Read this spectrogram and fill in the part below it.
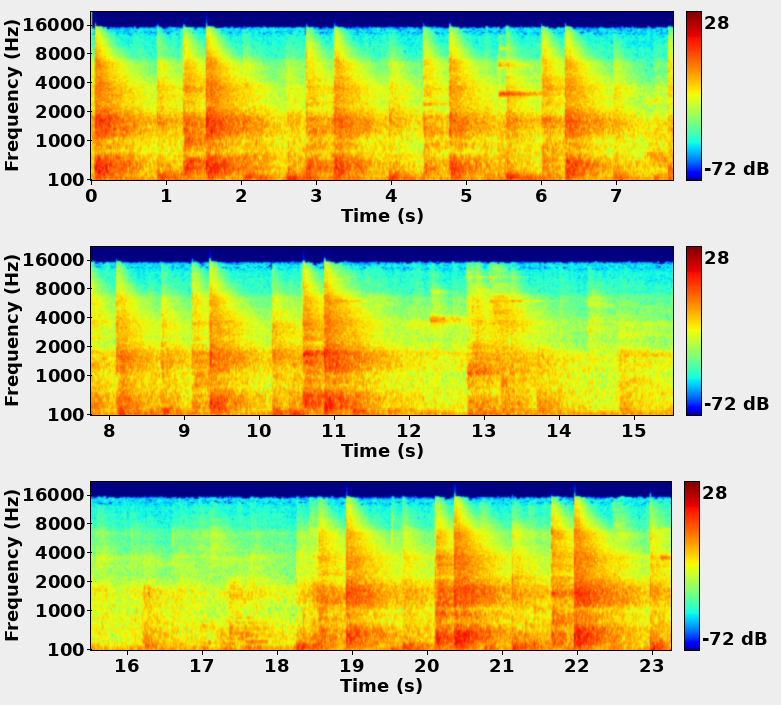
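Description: A squash ball smacks hard against the walls, ringing in an echoing court.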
